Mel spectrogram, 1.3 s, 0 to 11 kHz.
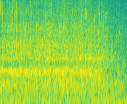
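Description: Water forced out by the filter pump of a FEIYUE FY12 amphibious 1:12 4x4 RC truck, a loud, close, steady rushing and gushing that tapers slightly at the end.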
